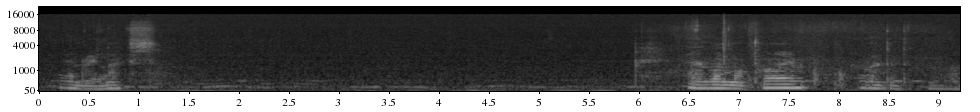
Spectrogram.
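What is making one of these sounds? A woman talks calmly up close.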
